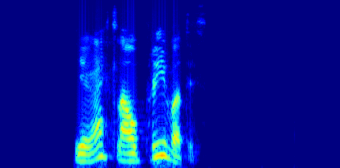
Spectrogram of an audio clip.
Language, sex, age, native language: Icelandic, male, 40-49, Icelandic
